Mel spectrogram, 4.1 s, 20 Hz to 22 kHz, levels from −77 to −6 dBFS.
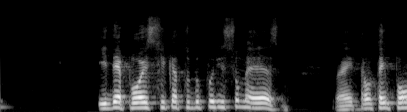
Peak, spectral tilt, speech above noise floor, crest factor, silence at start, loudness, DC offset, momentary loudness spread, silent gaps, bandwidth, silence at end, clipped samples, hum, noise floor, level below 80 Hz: -2 dBFS; -8 dB/octave; 57 dB; 18 dB; 1 s; -21 LUFS; under 0.1%; 10 LU; none; 11 kHz; 0 s; under 0.1%; none; -77 dBFS; -68 dBFS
